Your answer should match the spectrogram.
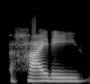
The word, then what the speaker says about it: Heidi: My father says that I used to Heidi rhymes with tidy and from the age of three years old I used to tidy up the house after the rest of the family.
